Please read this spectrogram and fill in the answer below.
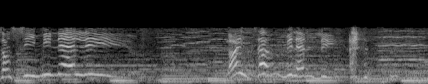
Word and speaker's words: Liza: Just make it a happy, leave it a Liza Winfrey, not Lisa Winness, cause Lisa Winness holds snubs in the instead of S, lines and Lisa triples me, see Liza?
